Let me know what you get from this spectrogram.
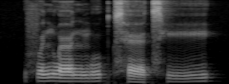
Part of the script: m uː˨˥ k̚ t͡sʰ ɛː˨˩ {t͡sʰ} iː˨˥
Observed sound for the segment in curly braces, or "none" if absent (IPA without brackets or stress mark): t͡sʰ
